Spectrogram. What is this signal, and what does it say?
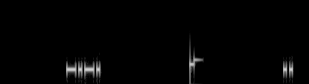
Morse code, heard as a keyed tone, about 40 wpm, 700 Hz. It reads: C I
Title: Single Letter-Number Alt 40wpm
